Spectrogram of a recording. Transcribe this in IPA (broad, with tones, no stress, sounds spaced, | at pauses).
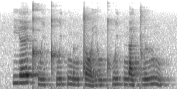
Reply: j ɛː˥˩ kʰ w i˨˩ ʔ kʰ w i˦˥ t̚ ŋ o˦˥ n t ɔː˩˦ j uː˨˩ kʰ w i˥˩ t̚ ŋ a˧ j k l ɯː˥˩ m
